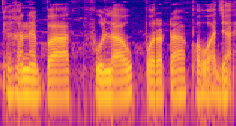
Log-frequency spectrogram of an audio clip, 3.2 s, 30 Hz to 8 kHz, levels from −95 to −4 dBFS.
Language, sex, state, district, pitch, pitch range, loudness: Bengali, male, Assam, Hailakandi, 115 Hz, 110-120 Hz, -16 LUFS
